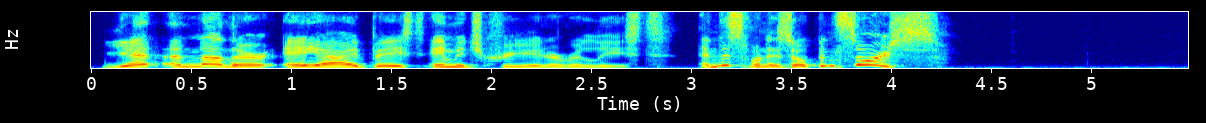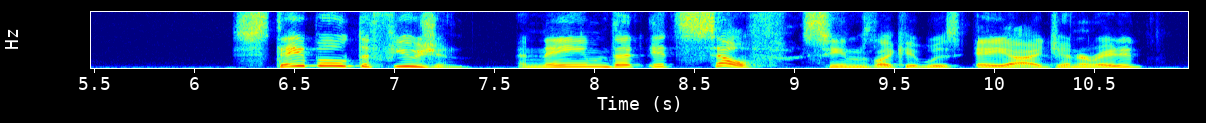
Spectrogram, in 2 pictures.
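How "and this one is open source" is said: squeaky, very high-pitched voice. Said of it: "as I said before in a real high voice".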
